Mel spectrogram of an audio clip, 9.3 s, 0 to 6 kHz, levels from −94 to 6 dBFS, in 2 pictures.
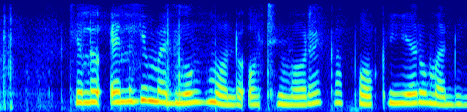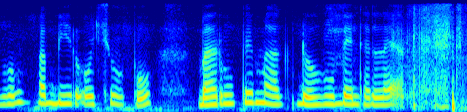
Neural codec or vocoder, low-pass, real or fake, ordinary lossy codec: autoencoder, 48 kHz, 32 numbers a frame, DAC-VAE, trained on Japanese speech; 5.4 kHz; fake; MP3, 48 kbps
